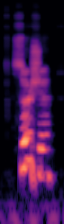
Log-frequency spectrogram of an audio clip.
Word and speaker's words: Saoirse: what twenty tens movie Saoirse rhymes with inertia Ronan makes stacked courtesans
